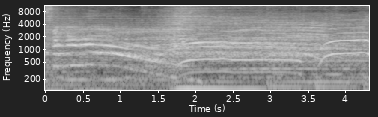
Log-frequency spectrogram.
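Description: Arena show music with a steady bass line, over which long drawn-out voices whoop and cheer: one falling call near the start, then a held note and a rising call near the end.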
